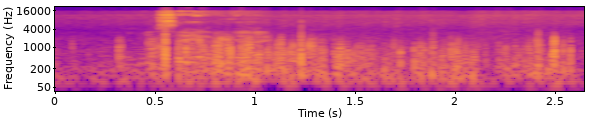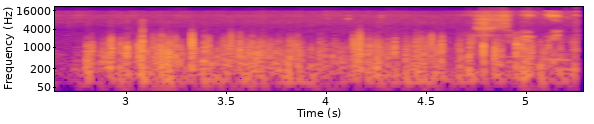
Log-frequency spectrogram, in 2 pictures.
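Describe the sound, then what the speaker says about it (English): Strong wind buffets the microphone on the open deck of the Spirit of Tasmania ferry, a loud, steady roar with gusty surges, while a person speaks over it. "Yeah, she's a bit windy."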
